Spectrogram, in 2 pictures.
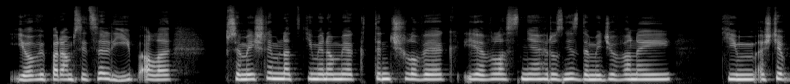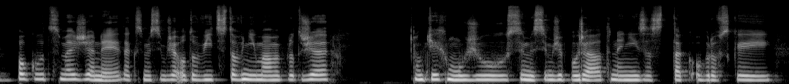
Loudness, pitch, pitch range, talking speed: -18 LUFS, 225 Hz, 210-235 Hz, 160 wpm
